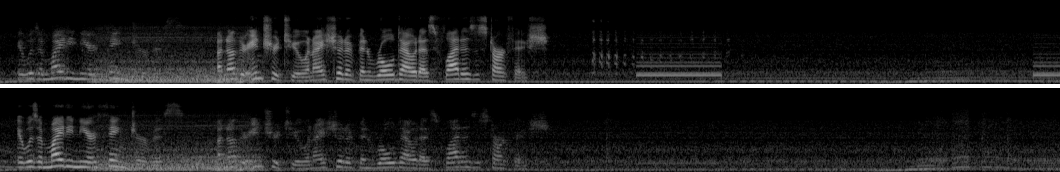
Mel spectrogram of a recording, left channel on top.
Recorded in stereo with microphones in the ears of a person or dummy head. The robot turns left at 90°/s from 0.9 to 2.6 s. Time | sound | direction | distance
0.2 | a woman speaking | 100° right | 0.5 m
